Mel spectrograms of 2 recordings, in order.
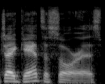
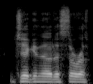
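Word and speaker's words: Giganotosaurus: These Wow, you didn't even pronounce it correctly the first time. You said like Gigantosaurus, but when when you got to its section, you actually got that right. I think that's like the first time I've ever heard Jigonotasaurus pronounced like that in one of these videos.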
